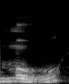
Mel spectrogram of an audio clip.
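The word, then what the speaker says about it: หมู: And for this example, I'm just going to use the Thai word for pig, which has a basic sound of mu, M-O, long oo, but it needs to be pronounced with a rising tone.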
